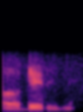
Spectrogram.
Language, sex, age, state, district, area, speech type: Bodo, male, 60+, Assam, Baksa, urban, conversation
